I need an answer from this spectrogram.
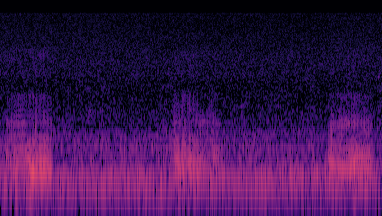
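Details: Sleeping Yorkshire terrier during a midday nap, producing three wheezy, nasal snores roughly three seconds apart, each swelling briefly then fading, over a faint steady background hum.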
